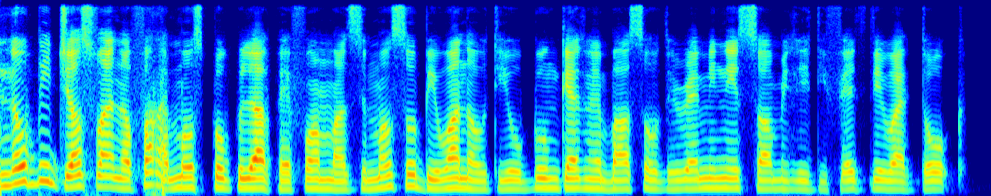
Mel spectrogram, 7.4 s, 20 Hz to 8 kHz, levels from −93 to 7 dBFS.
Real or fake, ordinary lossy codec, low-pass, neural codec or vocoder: fake; none; 7.2 kHz; codec, 16 kHz in and 24 kHz out, 0.4 kbps, LongCat-Audio-Codec, two codebook decoder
